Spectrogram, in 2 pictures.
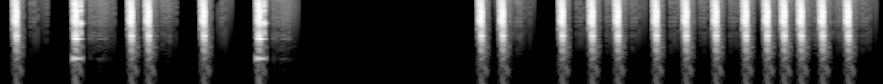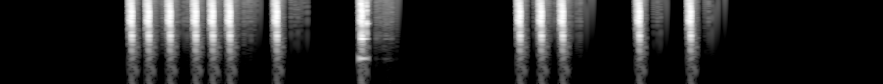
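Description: Soft menu ticks click as selections change.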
